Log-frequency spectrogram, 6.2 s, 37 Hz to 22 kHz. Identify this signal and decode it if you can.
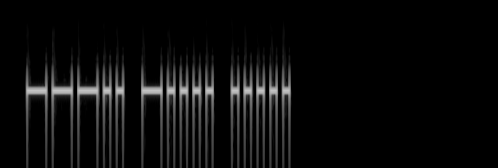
Morse code, heard as a keyed tone, about 15 wpm, 700 Hz. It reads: 865
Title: Common Cut Numbers - 3-Digit 15wpm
